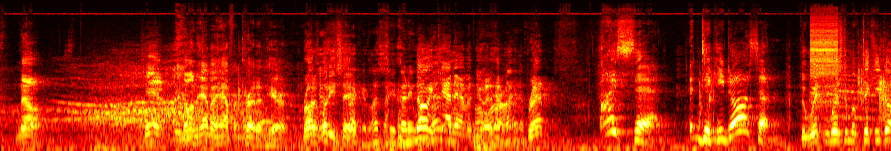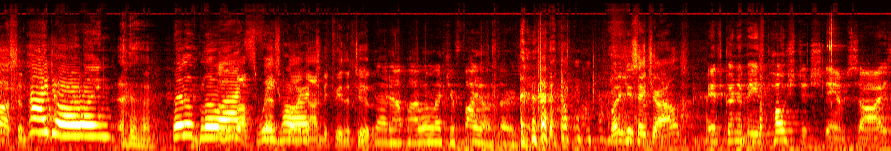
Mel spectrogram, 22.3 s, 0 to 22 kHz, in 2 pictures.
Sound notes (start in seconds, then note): 10.1 buzzer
